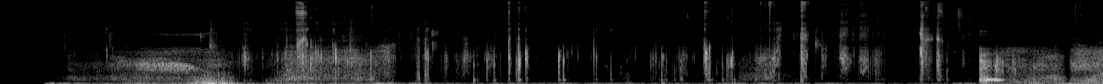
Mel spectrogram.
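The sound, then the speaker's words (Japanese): Ear licking with wet mouth noises, many soft irregular smacks, slurps and clicks scattered at varying loudness, with a few louder breathy bursts and no clear talking. “そう、そのリズムのまま私が耳を舐めてあげる。”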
